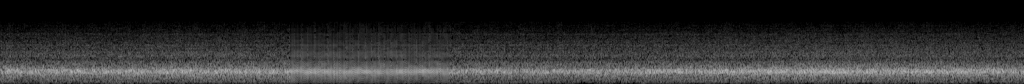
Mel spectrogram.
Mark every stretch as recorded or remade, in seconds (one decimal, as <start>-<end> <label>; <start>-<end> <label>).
0.0-2.9 recorded; 2.9-4.5 remade; 4.5-10.2 recorded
